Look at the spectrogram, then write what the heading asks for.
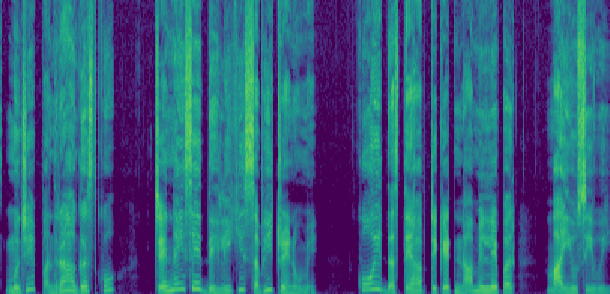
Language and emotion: Urdu, sad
